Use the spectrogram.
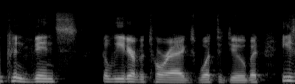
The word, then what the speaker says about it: Tuaregs: They get picked up by how do you pronounce it? To the the Tuaregs. Thank you, Tuaregs.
